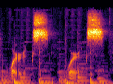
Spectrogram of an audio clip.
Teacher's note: En la escritura tienes una O, en la pronunciación tienes una schwa, la que no es ni A, ni E, ni O. Le escribes con una S al final para decir él trabaja, ella trabaja, y la pronunciación también es con una S al final.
